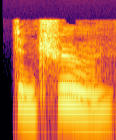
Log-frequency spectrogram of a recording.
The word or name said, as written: Duntroon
